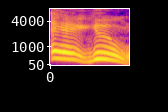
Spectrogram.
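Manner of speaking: distant high calling-out. Explaining catcalling to another speaker: imitating a catcall from afar. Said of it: "calling from far".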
